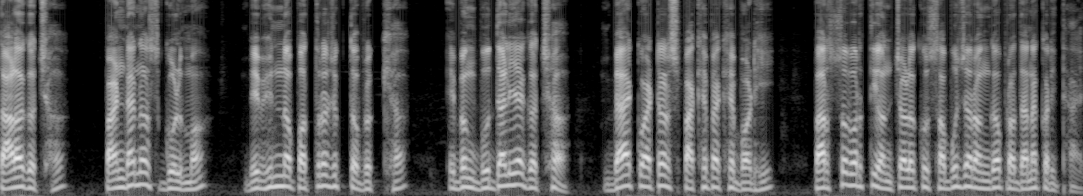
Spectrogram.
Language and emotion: Odia, neutral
